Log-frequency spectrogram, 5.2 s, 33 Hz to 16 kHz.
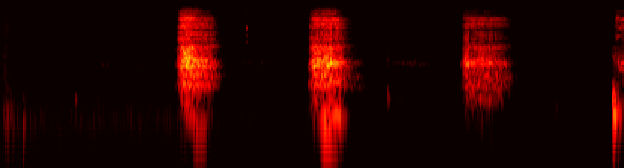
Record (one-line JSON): {"exhalation_length": "5.2 s", "exhalation_amplitude": 18446, "exhalation_signal_mean_std_ratio": 0.31, "survey_phase": "beta (2021-08-13 to 2022-03-07)", "age": "65+", "gender": "Female", "wearing_mask": "No", "symptom_cough_any": true, "symptom_runny_or_blocked_nose": true, "symptom_shortness_of_breath": true, "symptom_onset": "10 days", "smoker_status": "Never smoked", "respiratory_condition_asthma": false, "respiratory_condition_other": false, "recruitment_source": "REACT", "submission_delay": "3 days", "covid_test_result": "Positive", "covid_test_method": "RT-qPCR", "covid_ct_value": 25.0, "covid_ct_gene": "E gene", "influenza_a_test_result": "Negative", "influenza_b_test_result": "Negative"}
